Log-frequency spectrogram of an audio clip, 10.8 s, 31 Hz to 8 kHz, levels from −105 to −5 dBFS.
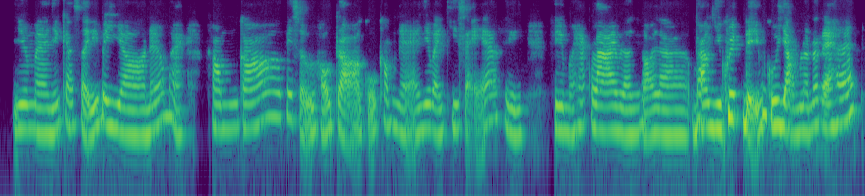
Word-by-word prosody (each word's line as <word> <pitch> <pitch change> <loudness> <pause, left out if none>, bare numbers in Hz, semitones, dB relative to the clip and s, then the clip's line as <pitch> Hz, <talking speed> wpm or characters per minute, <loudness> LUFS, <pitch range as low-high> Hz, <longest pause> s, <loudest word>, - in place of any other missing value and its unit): Nhưng 210 0 0
mà 190 -2 -1
những 190 +4 -2
ca 230 -3 -2
sĩ 230 - +1
bây 225 -1 +2
giờ 180 -4 +1
nếu 220 +8 -2
mà 285 -12 -3 0.3
không 205 0 -3
có 225 +6 0 0.2
cái 280 -1 -1
sự 275 - -3
hỗ - - 0
trợ - - +1
của - - -5
công 235 -4 -5
nghệ 180 -1 -4
như 210 +1 0
bạn 185 -1 -2
chia 210 - -3
sẻ 210 - -6
á, 255 +4 -3
thì 185 -5 -2 0.5
khi 200 -1 +2
mà 185 -1 -5
hát 220 +4 -5
live 195 -1 +4
là, 180 0 +1
gọi 175 +2 0
là, 175 -1 0 0.2
bao 205 +2 +3
nhiêu 210 -1 +4
khuyết 280 -1 +6
điểm 245 +6 +4
của 230 -6 +5
giọng 220 -5 +3
là 190 0 0
nó 220 +4 0
ra 235 - +3
hết. 245 +7 +2
210 Hz, 225 wpm, -29 LUFS, 190-230 Hz, 0.5 s, khuyết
